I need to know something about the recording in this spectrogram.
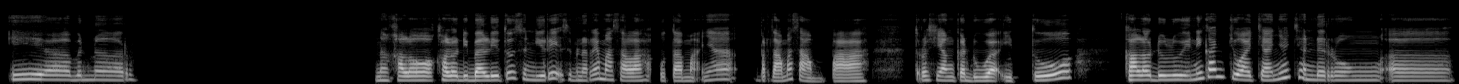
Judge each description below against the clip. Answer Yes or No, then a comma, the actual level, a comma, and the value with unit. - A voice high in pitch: Yes, high, 200 Hz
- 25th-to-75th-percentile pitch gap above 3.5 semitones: No, average, 2.9 semitones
